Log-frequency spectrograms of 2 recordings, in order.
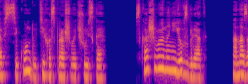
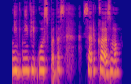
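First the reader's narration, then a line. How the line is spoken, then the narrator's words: Sobbing, stern. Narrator (Russian): всхлипнув, сурово Лиза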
